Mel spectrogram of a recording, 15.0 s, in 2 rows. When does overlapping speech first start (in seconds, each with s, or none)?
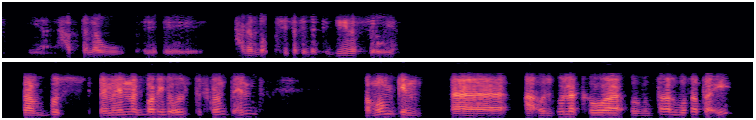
none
